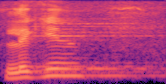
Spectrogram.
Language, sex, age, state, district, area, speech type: Maithili, male, 30-45, Bihar, Supaul, rural, spontaneous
